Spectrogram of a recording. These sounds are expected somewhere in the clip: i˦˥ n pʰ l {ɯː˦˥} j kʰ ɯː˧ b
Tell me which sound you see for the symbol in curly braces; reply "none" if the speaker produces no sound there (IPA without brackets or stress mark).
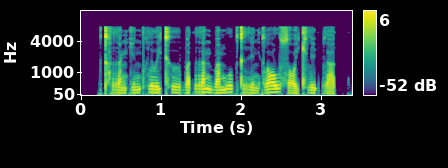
ɯː˦˥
